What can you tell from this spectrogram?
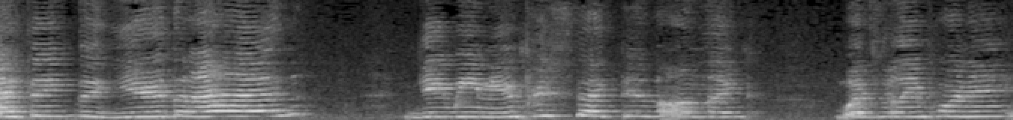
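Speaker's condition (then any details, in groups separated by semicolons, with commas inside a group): Cerebral palsy; able to talk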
